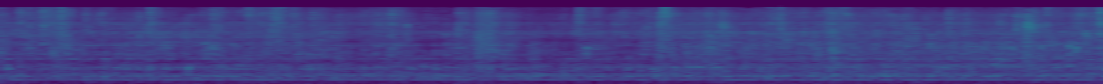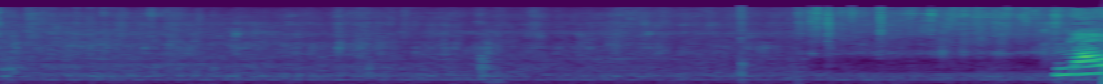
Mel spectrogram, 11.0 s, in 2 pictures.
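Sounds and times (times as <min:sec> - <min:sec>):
omelette sizzling in a frying pan: 0:00.0 - 0:11.0.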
